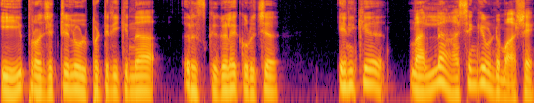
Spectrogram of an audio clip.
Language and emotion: Malayalam, fearful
